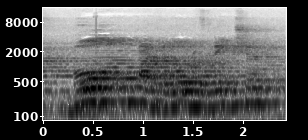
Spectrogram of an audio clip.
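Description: A priest's voice chanting a liturgical prayer, the words sung on long, steady held notes.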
